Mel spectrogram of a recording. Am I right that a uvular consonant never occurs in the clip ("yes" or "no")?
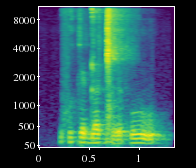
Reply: yes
